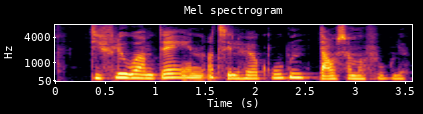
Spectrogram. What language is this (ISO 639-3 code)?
dan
